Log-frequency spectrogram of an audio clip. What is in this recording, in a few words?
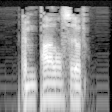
"compulsive", English; adjectives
